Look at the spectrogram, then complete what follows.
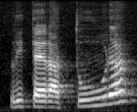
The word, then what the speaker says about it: literatura: Bom, literatura, nós vemos aí que o tu é a sílaba mais forte, é uma paroxítona.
